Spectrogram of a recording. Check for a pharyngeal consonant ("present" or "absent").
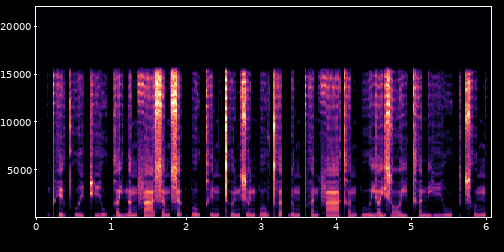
absent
